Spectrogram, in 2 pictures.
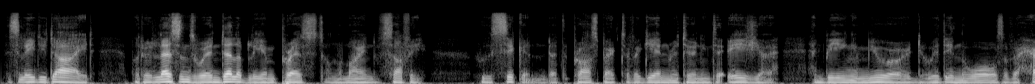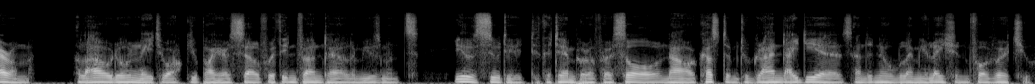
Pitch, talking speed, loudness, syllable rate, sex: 95 Hz, 175 wpm, -20 LUFS, 5.5 syllables/s, male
